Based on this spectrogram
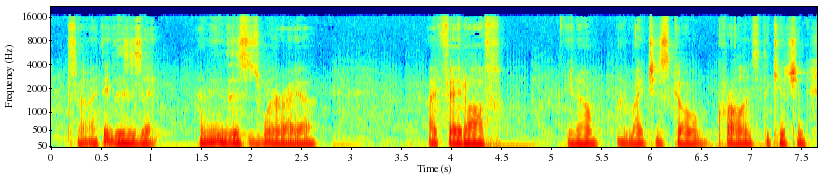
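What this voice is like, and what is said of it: Tired, worn-out voice. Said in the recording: “I'm tired. If you can't tell, my voice is tired.”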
